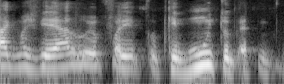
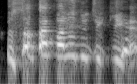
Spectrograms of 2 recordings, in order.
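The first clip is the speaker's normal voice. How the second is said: laughing; 11 semitones higher than usual. Real, not acted. Quoting flight attendant through laughter.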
